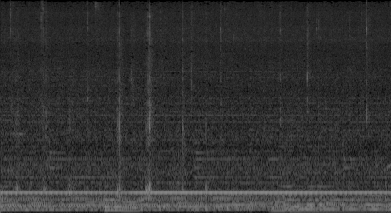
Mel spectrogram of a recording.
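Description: Eating sounds from chewing crispy fried crab: a few sparse sharp clicks and crunches, two stronger ones about half a second apart near the middle, over a steady hum.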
